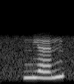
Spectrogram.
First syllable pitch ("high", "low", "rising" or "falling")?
rising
